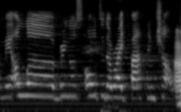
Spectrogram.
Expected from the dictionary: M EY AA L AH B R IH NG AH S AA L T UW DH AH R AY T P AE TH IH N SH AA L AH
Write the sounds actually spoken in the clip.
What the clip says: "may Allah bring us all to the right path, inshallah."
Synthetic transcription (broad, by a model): M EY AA L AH B R IH NG AH S AA L T UW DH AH R AY T B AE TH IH N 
